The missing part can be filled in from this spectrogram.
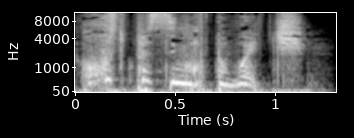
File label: witch getting angry, survivor voice; Left 4 Dead 2; producer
